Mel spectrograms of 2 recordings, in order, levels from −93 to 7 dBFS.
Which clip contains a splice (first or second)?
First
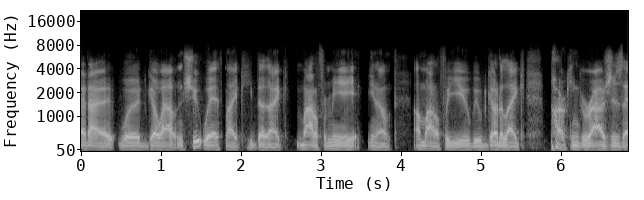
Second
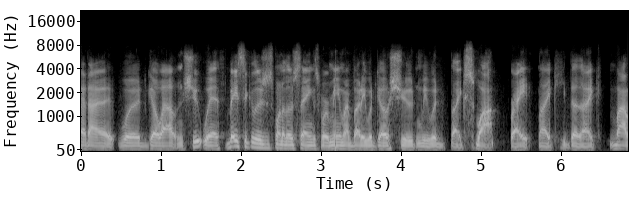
first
